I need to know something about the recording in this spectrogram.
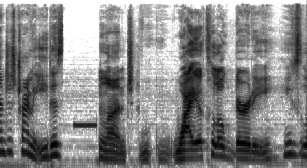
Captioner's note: beep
